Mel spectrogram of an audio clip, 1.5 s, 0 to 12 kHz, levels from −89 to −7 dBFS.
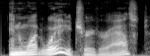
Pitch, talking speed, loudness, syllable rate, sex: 120 Hz, 200 wpm, -15 LUFS, 5.4 syllables/s, male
